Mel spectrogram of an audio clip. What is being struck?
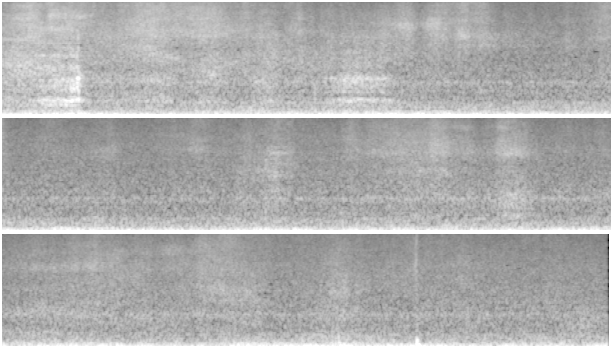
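Nothing is struck.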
